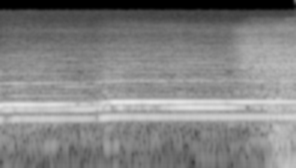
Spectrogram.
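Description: A loud steam train whistle sounds a sustained, multi-toned blast, then a burst of rushing steam hiss swells in near the end. No voices are heard.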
